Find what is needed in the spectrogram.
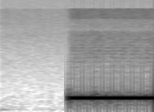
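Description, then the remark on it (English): After a brief silence, a steady telephone ringback tone of an unanswered call begins, a single clear, moderately loud electronic hum that holds unbroken to the end, with no voices. “Come on, Nick. Pick up the phone, son. Pick up the phone.”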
